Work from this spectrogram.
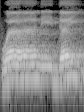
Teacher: Ada sabdu, waliday. Kita berhenti pada waw dan ya yang bersabdu, perlu naikkan sedikit suara kat situ. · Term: an-nabr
